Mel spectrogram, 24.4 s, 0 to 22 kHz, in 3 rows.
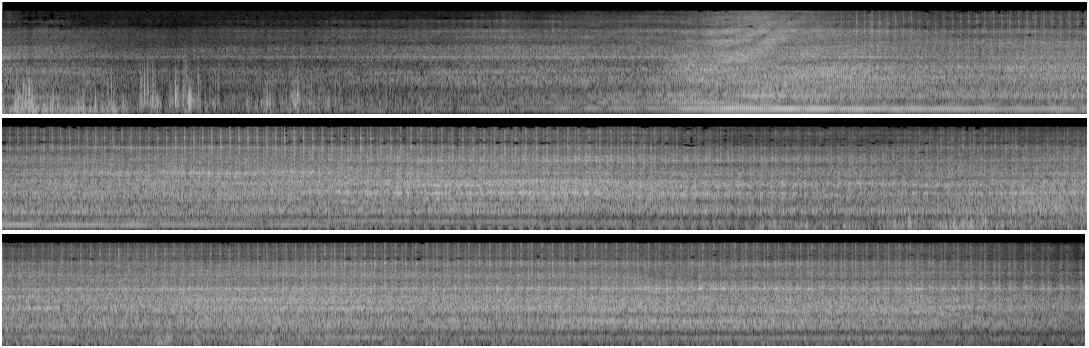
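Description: Moto Guzzi Ercole three-wheeled motocarro's 500 cc horizontal single-cylinder four-stroke engine running as the machine is ridden past, loudest about five or six seconds in, then pulling along at a steady pitch and fading near the end.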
